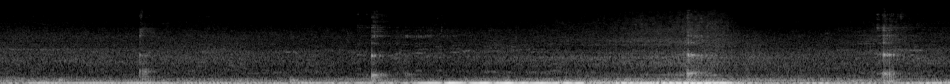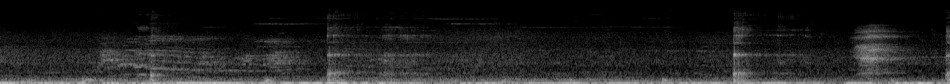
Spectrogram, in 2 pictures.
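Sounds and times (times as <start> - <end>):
boy burping: 8.8 - 9.2, 12.8 - 13.8, 16.8 - 19.0.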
